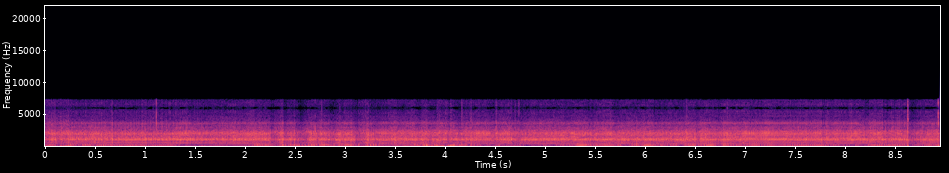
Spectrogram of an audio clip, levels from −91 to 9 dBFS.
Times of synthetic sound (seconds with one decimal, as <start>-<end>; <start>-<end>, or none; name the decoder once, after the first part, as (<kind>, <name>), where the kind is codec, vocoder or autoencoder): 3.4-6.5 (vocoder, Vocos)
